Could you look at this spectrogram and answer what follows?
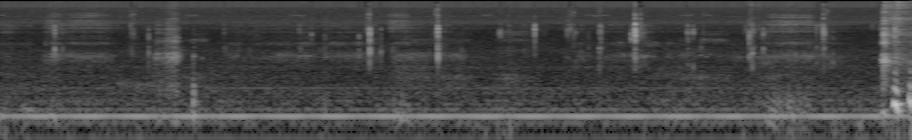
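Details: Faint, irregular clicking and crunching as a pet cat grinds her teeth while snoring, over a steady low room hum; teeth grinding (bruxism).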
